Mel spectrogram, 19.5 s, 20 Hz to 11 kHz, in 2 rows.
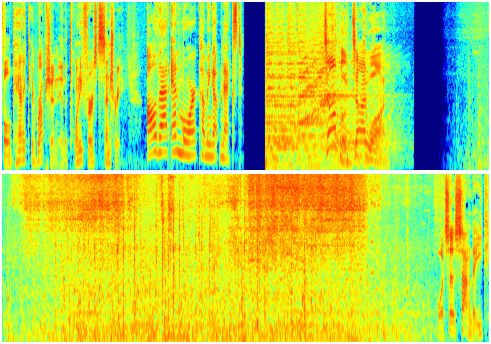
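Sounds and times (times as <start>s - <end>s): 
speech: 0.0s - 5.8s, 6.4s - 7.9s, 18.4s - 19.4s
train rumbling and clattering along railway tracks: 8.9s - 18.9s.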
